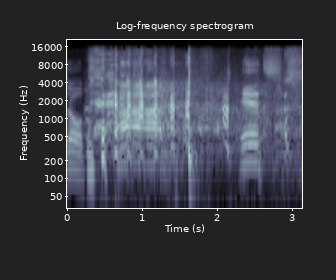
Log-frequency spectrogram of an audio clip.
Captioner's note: laughter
